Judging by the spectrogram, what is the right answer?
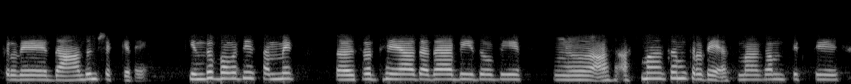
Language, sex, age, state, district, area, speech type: Sanskrit, female, 45-60, Kerala, Kollam, rural, conversation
